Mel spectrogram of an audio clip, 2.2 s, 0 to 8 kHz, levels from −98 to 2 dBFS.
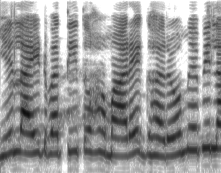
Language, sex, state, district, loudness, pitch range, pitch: Hindi, female, Bihar, Bhagalpur, -16 LUFS, 320-375 Hz, 350 Hz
